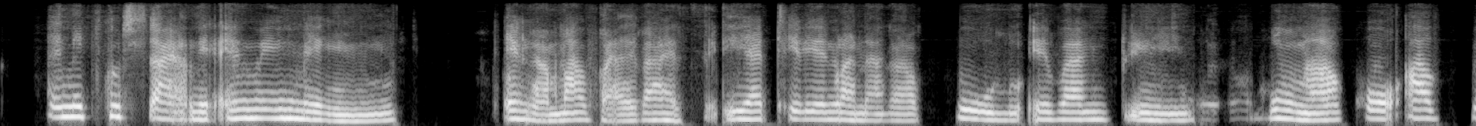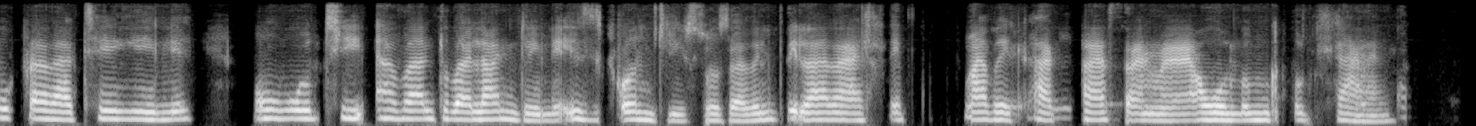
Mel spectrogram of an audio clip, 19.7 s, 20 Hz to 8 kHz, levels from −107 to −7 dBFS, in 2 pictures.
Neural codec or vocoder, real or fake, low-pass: codec, 24 kHz, 1.5 kbps, HILCodec; fake; 7.2 kHz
